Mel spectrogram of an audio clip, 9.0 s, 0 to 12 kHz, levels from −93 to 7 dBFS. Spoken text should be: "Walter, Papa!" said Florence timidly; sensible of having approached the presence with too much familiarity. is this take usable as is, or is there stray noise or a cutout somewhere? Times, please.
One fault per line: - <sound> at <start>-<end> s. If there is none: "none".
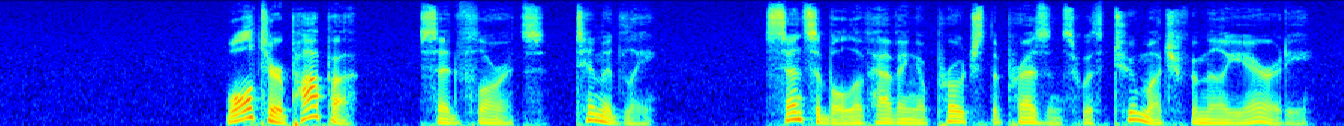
none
